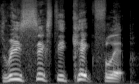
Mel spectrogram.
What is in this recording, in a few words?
Narration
